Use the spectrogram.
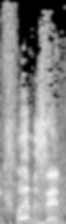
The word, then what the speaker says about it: Clemson: the Clemson Tigers and I did say Clemson pronounced with a z the Clemson Tigers number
